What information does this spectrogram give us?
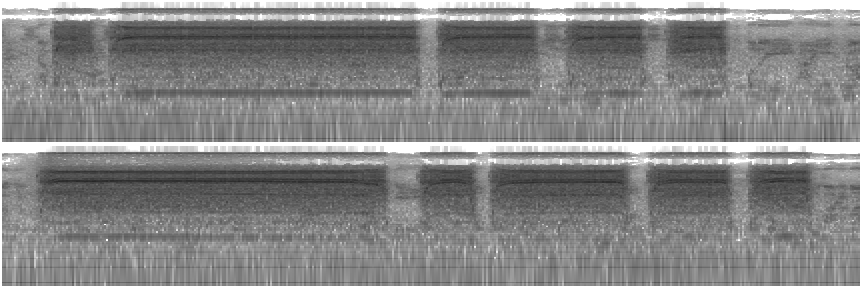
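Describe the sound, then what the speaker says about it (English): A power drill bores a cross hole through wood for a DIY bed frame, running in loud bursts with short pauses and speed changes between them, close to the listener. "now I'm going to drill the cross hole that I can't come out of the other side"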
